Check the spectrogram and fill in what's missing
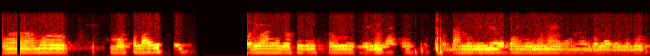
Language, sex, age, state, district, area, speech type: Odia, male, 18-30, Odisha, Boudh, rural, conversation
